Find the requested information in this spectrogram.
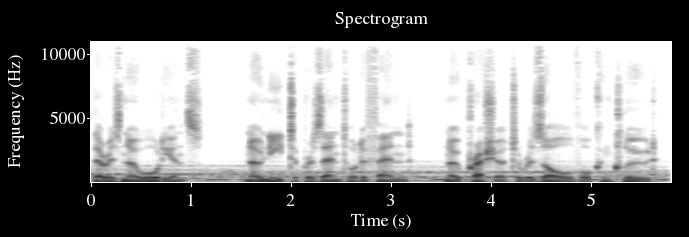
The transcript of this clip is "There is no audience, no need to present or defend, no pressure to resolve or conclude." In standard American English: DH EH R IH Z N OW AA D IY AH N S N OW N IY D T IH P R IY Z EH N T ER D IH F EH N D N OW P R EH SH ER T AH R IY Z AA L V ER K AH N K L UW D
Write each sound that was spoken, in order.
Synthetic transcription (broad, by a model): DH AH R IH Z N OW AA D IY AH N S N OW N IY D T IH P R IY Z EH N T ER D IH F EH N D N OW P R EH SH ER T AH R IY Z AA L V ER K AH N K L UW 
